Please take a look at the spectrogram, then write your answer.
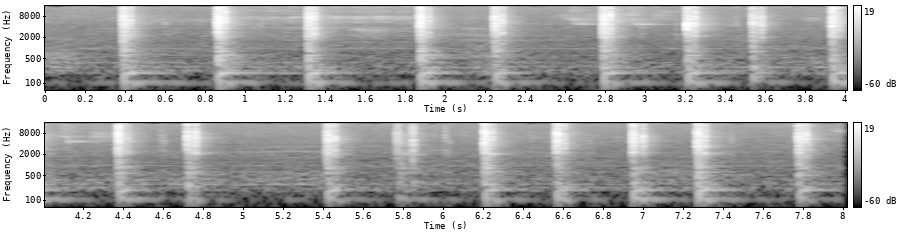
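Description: Keys on a computer keyboard are struck one at a time at a steady pace, about two sharp clicks per second, close and clear in an otherwise quiet room during a typing game.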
